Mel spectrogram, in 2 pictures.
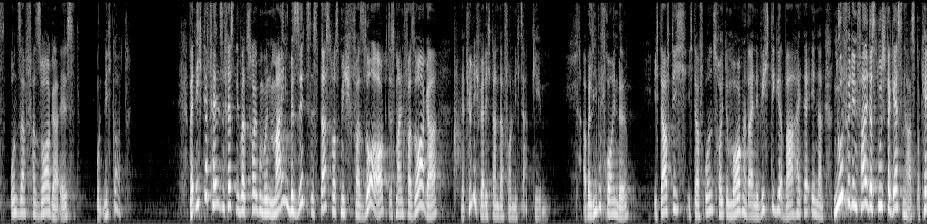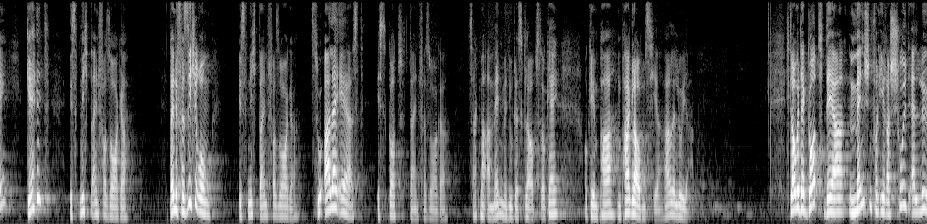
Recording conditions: large echoing room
